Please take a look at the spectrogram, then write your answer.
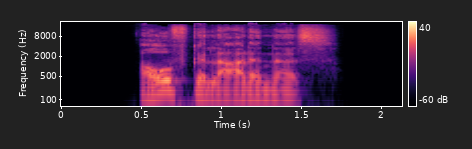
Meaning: strong/mixed nominative/accusative neuter singular of aufgeladen
- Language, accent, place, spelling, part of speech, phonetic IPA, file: German, Germany, Berlin, aufgeladenes, adjective, [ˈaʊ̯fɡəˌlaːdənəs], De-aufgeladenes.ogg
